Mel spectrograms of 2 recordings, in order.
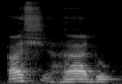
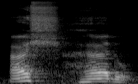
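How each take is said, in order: Both takes have the same delivery.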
